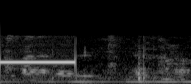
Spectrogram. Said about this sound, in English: If you would kindly leave your name, phone number, and short message at the sound of the beep, I'll get back to you as soon as I can.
